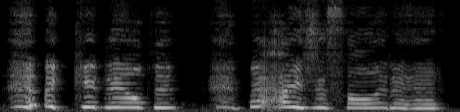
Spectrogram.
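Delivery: giggling helplessly at her own slip; high, crying-laughing voice; laughing to tears. Real, not acted. Laughing fit over a review.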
